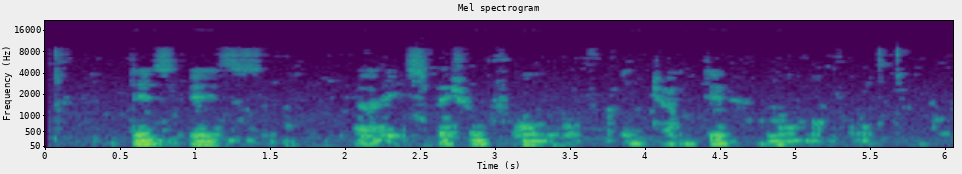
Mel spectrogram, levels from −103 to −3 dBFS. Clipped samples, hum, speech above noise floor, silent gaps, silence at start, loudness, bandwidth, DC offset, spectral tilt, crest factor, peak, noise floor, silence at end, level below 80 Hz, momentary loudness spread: under 0.1%; none; 22 dB; none; 0.05 s; -32 LUFS; 9.2 kHz; under 0.1%; -7 dB/octave; 20 dB; -12 dBFS; -54 dBFS; 0.05 s; -60 dBFS; 20 LU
